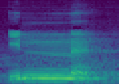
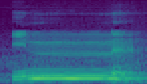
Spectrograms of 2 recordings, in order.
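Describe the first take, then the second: Both takes have the same delivery.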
